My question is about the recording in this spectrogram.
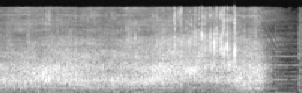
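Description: Hand-held immersion blender running steadily in a glass bowl of thick cheesecake batter, giving it a final thorough mix after the flour and salt go in. It is switched off about three and a half seconds in.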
